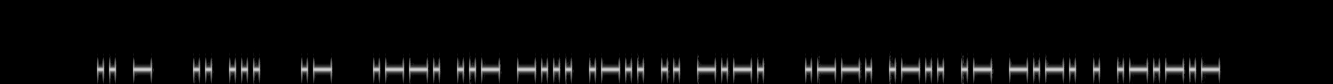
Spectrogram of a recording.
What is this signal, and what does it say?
Morse code, heard as a keyed tone, about 21 wpm, 700 Hz. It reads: IT IS A PUBLIC PLACE.
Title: Sentences from Top 1000 Words - Review Part 3 - 20wpm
